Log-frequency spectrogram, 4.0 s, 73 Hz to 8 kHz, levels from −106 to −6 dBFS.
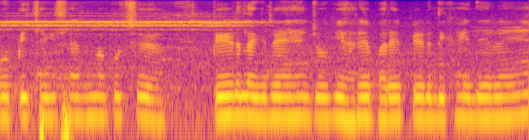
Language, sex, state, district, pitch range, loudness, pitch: Hindi, male, Haryana, Jhajjar, 150-155 Hz, -16 LUFS, 155 Hz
